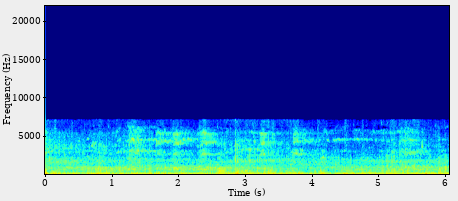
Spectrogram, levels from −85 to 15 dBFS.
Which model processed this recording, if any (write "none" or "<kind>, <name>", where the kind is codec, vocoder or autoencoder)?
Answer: vocoder, HiFi-GAN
